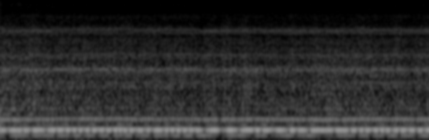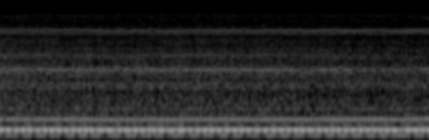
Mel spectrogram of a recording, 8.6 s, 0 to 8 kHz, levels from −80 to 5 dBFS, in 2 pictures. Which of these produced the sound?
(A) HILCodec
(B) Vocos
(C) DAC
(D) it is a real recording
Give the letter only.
D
